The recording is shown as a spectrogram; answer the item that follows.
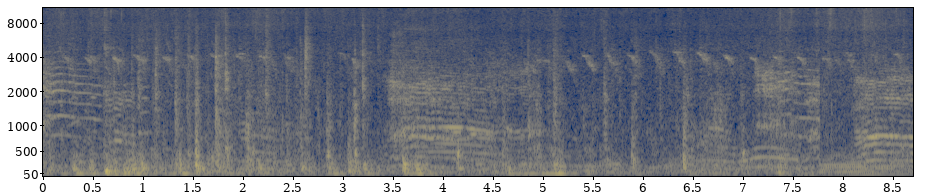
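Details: Kid, mother and father goats together: several brief nasal bleats, some wavering and some rising, overlap with frequent sharp knocks, clatter and rustling movement.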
